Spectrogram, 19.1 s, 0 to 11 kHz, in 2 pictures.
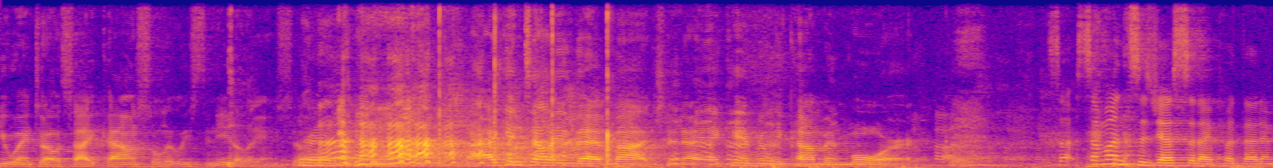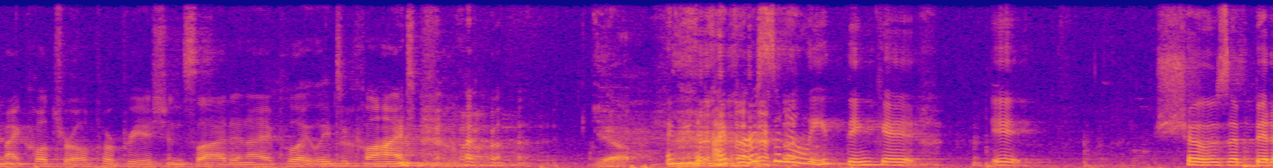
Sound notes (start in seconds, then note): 3.9 everyone laughs; 12.7 laughs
